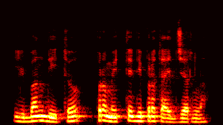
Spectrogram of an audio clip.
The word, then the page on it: bandito: italienisch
